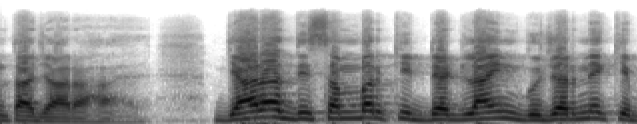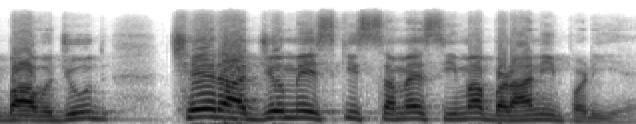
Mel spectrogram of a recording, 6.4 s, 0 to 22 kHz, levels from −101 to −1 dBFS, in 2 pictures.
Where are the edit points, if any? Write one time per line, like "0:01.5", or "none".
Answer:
none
